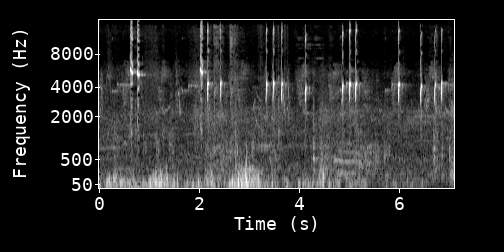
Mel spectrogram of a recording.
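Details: Female goldfinch giving her calm 'pit pit' call, used to stimulate males and train young birds: short, sharp, high notes in tight pairs and triplets, repeated about every second, over low thumping background noise.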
